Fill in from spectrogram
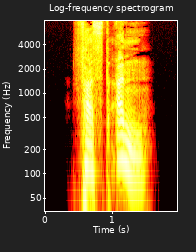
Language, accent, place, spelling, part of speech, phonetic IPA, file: German, Germany, Berlin, fasst an, verb, [ˌfast ˈan], De-fasst an.ogg
- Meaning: inflection of anfassen: 1. second/third-person singular present 2. second-person plural present 3. plural imperative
